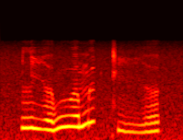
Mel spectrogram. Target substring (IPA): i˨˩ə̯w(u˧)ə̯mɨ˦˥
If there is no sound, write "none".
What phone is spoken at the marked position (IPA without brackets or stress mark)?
u˧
